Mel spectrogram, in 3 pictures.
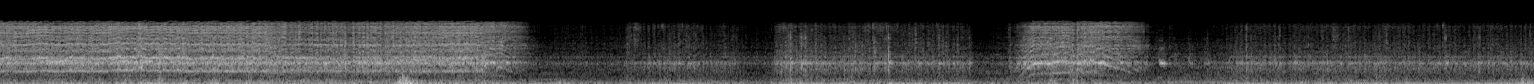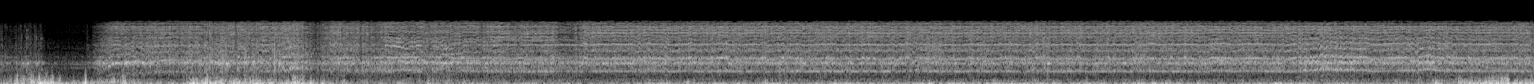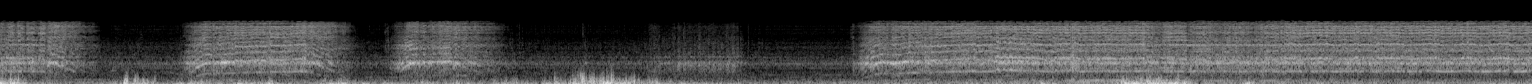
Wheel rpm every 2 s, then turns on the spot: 160, 160, 70, 20, 30, 60, 20, 20, 120, 160, 160, 160, 160, 160, 160, 90, 80, 40, 10, 50, 160, 160, 160.
6-8 10-14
